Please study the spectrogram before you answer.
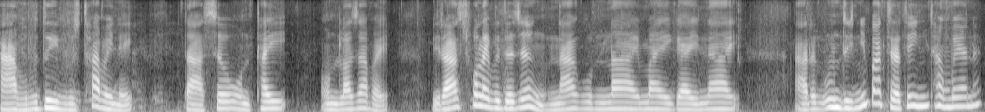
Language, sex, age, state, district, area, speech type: Bodo, female, 60+, Assam, Baksa, urban, spontaneous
